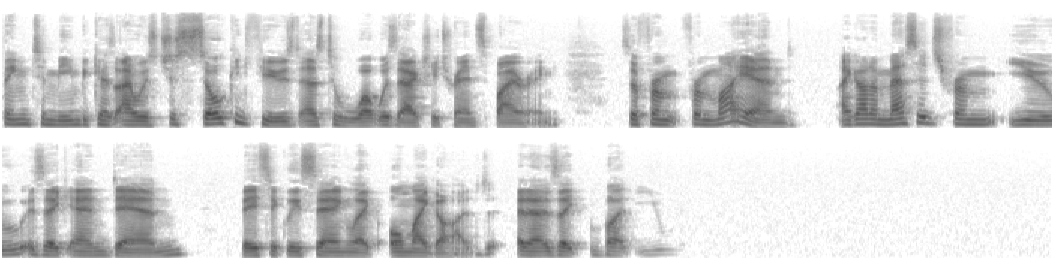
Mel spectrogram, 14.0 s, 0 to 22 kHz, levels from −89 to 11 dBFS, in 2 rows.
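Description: No technical faults heard.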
